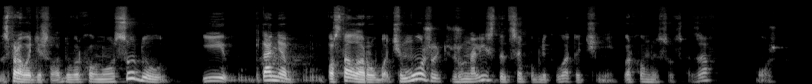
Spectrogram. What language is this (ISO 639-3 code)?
ukr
